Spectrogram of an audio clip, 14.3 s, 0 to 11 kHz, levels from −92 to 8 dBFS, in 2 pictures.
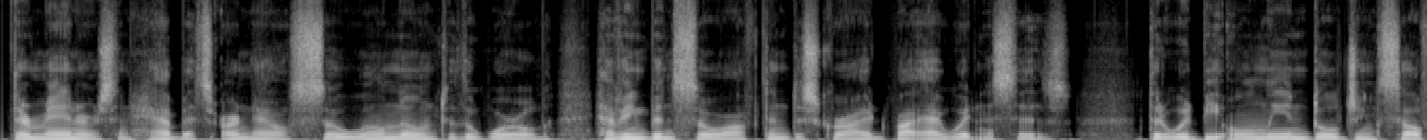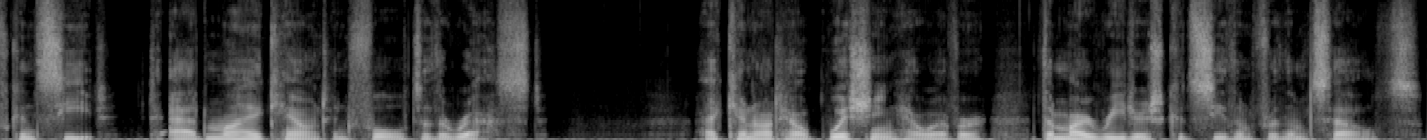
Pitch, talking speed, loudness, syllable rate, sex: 90 Hz, 205 wpm, -21 LUFS, 5.7 syllables/s, male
